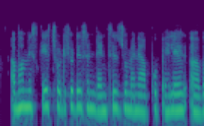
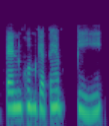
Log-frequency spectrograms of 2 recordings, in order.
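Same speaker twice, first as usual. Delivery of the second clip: ordinary talk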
